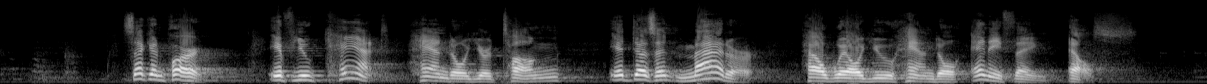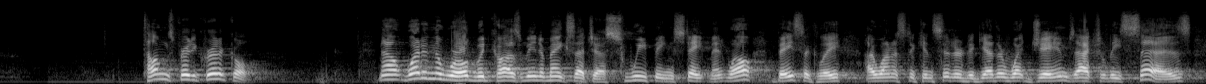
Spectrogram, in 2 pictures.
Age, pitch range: 60-79, 145-205 Hz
